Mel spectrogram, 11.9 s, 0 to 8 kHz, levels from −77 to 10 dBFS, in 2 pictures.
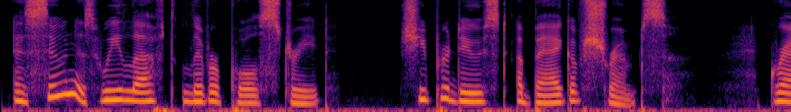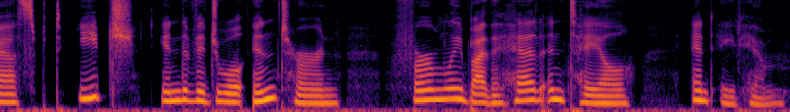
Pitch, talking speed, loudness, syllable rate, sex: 195 Hz, 135 wpm, -18 LUFS, 3.9 syllables/s, female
